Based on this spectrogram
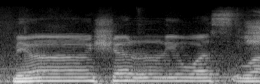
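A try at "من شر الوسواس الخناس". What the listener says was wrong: Syarril. Ada lamnya. Syarril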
